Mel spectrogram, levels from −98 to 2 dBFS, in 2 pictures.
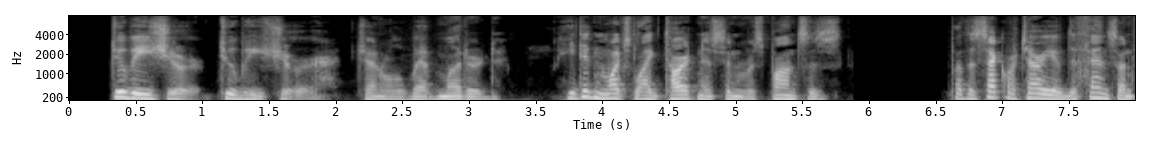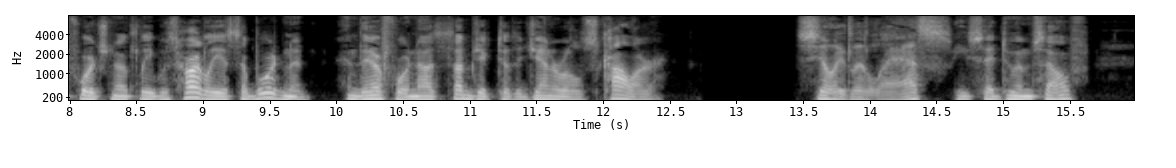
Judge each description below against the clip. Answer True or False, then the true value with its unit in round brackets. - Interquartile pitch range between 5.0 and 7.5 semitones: False (4.1 semitones)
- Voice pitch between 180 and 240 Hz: False (115 Hz)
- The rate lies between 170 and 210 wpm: False (155 wpm)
